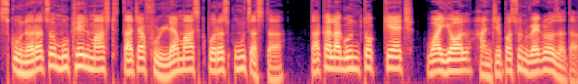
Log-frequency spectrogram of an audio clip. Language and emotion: Goan Konkani, neutral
